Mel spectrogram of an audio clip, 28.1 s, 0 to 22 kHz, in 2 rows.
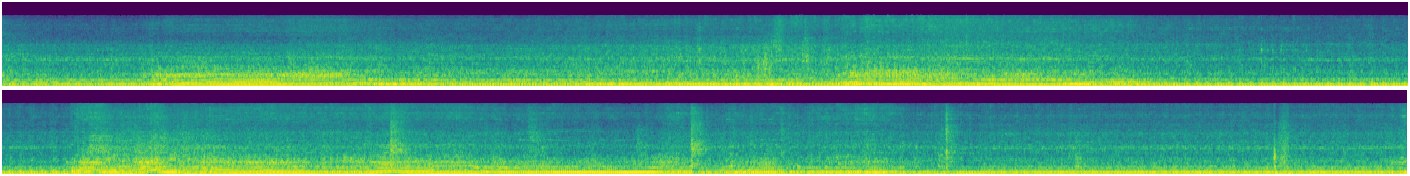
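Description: Toyota AE86's 5-valve (20-valve) 4A-GE four-cylinder, fed by Weber carburettors and breathing through a coiled exhaust manifold into the stock muffler, running at low speed with its engine note rising and falling over several revs as the car moves off and pulls in.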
